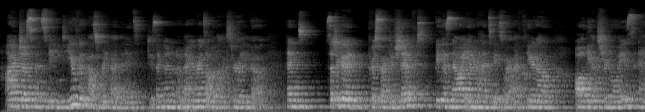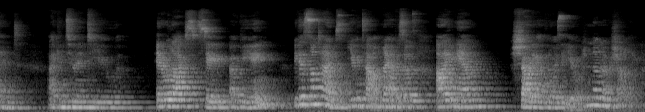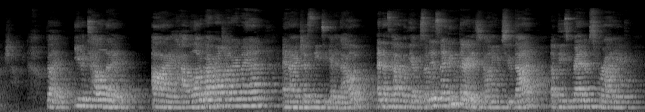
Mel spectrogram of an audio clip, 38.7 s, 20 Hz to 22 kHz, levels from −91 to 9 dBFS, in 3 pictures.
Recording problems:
room echo; strong; dies away in 1.4 s
off-mic speech; far

